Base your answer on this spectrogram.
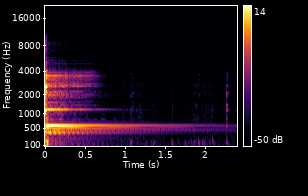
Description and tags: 96kElectricKalimba - O3harmonic
Tones from a small electric kalimba (thumb-piano) played with healthy distortion through a miniature amplifier.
